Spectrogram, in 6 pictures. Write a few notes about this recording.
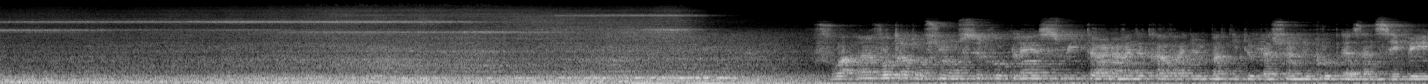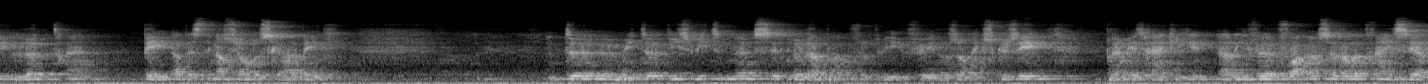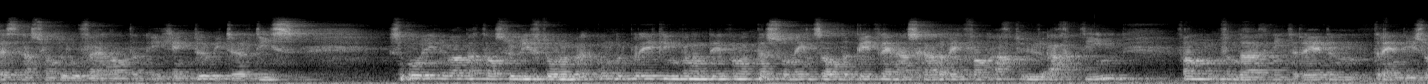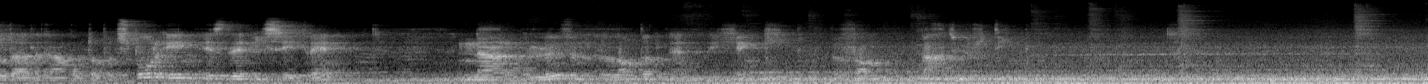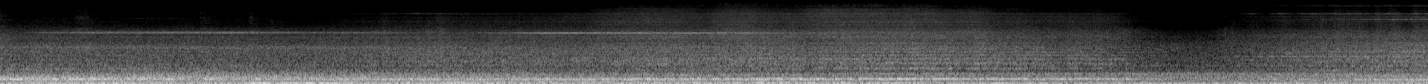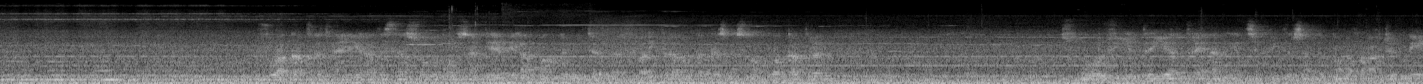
Brussels, Gare Centrale Greve / Strike.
